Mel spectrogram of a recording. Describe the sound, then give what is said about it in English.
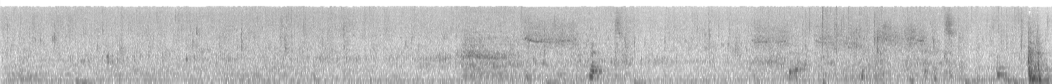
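Water sprays from a shower running in a bathroom. It is a steady, fairly quiet hiss with occasional splashes and patters breaking through. “In the bathroom, Lee stands in the shower.”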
